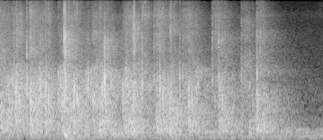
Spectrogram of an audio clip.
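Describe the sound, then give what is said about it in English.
A church audience applauds members who brought flowers and helped decorate the church, a dense wash of many hands clapping at once with a few sharper claps standing out, holding steady before tapering off into quiet at the end. “Let's give these a round of applause.”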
